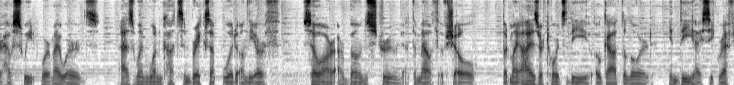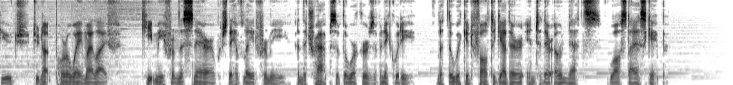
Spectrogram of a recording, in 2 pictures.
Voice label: poetry and prayer psalm english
